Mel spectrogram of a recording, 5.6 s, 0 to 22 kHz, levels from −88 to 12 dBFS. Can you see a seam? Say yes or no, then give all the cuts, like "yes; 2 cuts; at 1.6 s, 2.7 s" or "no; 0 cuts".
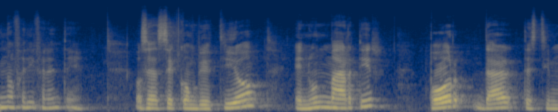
no; 0 cuts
